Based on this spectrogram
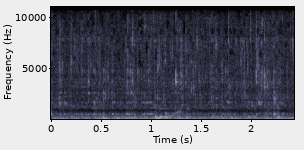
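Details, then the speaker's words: Old toilet before replacement, jets clogged with mineral deposits and fill valve no longer cutting off water; constant quiet trickle and hiss that never stops; running toilet, fill valve not shutting off. "It's not stopping. It's a running toilet too."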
